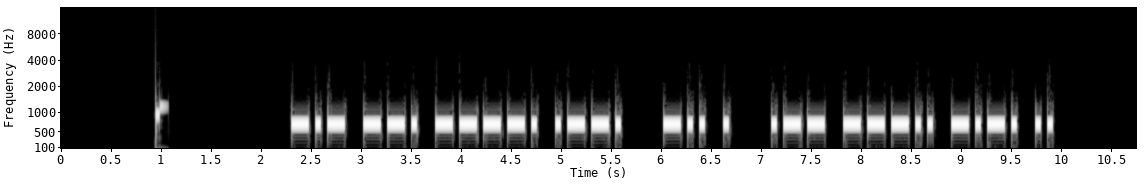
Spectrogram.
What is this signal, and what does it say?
Morse code, heard as a keyed tone, about 20 wpm, 700 Hz. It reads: KG9P DE W8CI
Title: USA Callsign DE Callsign - 4 Characters - 20wpm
